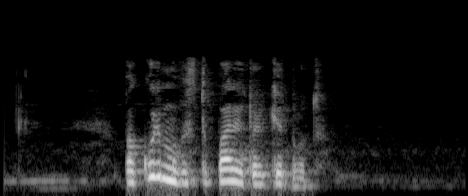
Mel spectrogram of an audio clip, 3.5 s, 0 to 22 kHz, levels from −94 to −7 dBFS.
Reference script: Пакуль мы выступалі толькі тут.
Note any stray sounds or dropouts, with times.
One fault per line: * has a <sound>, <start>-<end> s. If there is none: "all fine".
all fine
